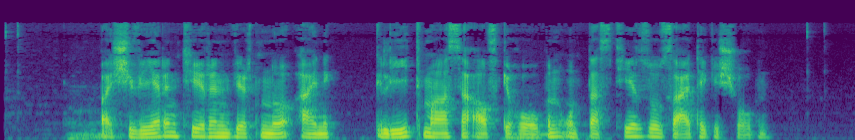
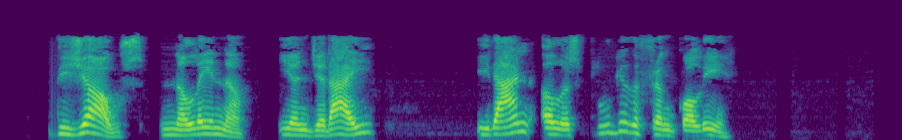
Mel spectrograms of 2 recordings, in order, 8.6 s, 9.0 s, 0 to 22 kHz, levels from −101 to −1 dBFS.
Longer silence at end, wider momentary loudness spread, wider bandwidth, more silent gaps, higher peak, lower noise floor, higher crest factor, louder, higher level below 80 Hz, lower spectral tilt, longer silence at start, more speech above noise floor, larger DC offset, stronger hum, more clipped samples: second, 0.85 s vs 1.75 s; second, 7 LU vs 14 LU; first, 11.5 kHz vs 8 kHz; second, none vs 1.50-1.58 s, 2.60-2.77 s; about the same, -2 dBFS vs 0 dBFS; second, -53 dBFS vs -83 dBFS; about the same, 16 dB vs 20 dB; about the same, -17 LUFS vs -18 LUFS; first, -36 dBFS vs -62 dBFS; about the same, -5.5 dB/octave vs -4.5 dB/octave; about the same, 0.65 s vs 0.55 s; second, 37 dB vs 65 dB; neither; neither; neither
